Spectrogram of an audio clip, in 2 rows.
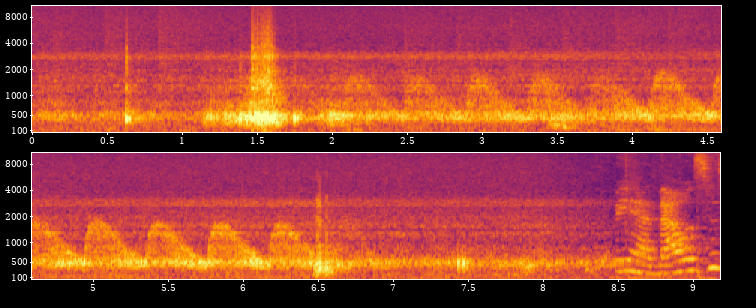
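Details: Fetal heartbeat on Doppler at 22 weeks of pregnancy: rapid, regular whooshing pulses at about 150 beats a minute.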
